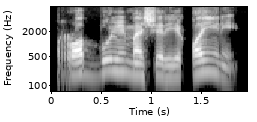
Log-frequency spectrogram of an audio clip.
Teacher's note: রব্বুল মাশরিকাইনি, র মোটা হবে, মাশরি র নিচে জের চিকুন করে পড়বেন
